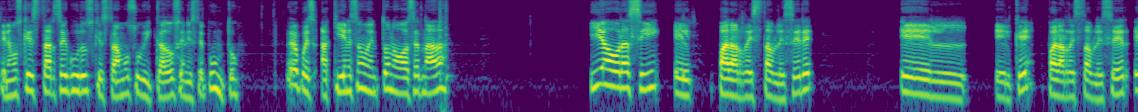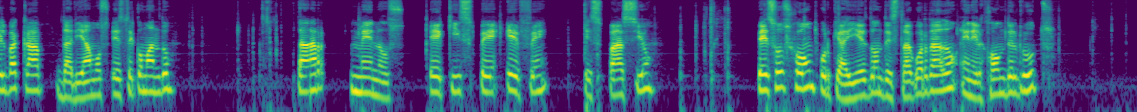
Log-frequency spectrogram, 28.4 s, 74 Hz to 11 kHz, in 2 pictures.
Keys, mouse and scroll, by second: 1.5-2.5 drag, 3.2 click, 5.4 Return, 16.0 click, 16.9-20.4 typing, 21.4 typing, 22.8-24.8 typing, 26.1 typing, 27.8-28.4 typing.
